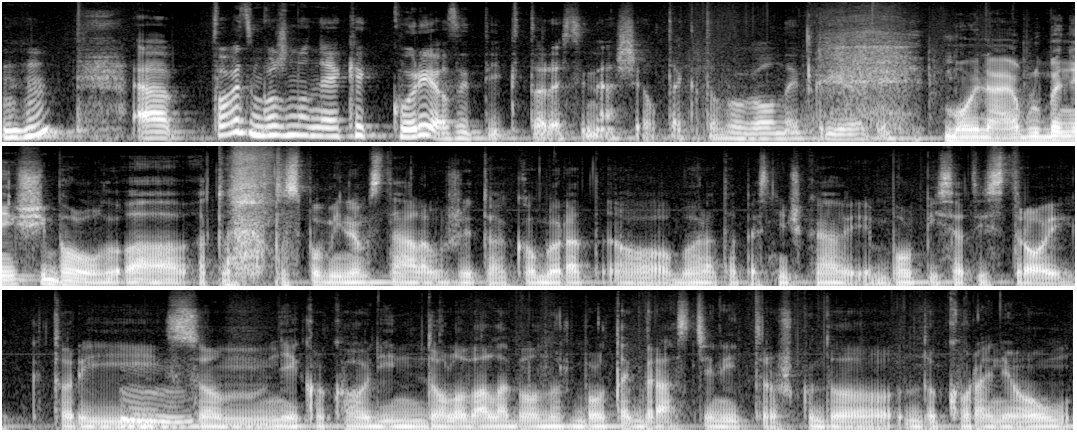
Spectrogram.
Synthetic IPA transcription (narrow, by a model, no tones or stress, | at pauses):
m̩ɦm̩əpɔʋɛd͡zmɔʒnɔɲɛakɛːkuɾiɔzit̪ikt̪ɔɾɛ̰ːsinʔa̰ʃɪɛ̰lt̪akt̪ɔʋɔʋɔlnɛjpɾiːɾɔdɛmɔːjnajɔbluːbɛɲɛjʃiːbɔlat̪ɔt̪ɔspɔmiːnamst̪aːlɛuʒjɛt̪ɔakɔɔbɔɾa̰t̪ɔ̰bɔɦɾat̪apɛsɲit͡ʃkabɔlpiːsat͡siːst̪ɾɔ̰jkt̪ɔɾiːsɔmɲɪɛkɔʎkɔɦɔɟiːnd̪ɔlɔʋalːɛbɔɔnuʒbɔlt̪aɡʋɾʔa̰ːscɛniːt̪ɾɔ̰ʃkud̪ɔ̰d̪ɔkɔɾɛɲɔʊ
